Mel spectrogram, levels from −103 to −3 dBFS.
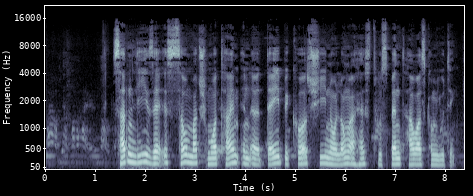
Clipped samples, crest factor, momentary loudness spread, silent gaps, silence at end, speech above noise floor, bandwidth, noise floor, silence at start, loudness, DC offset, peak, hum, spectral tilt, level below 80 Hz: under 0.1%; 20 dB; 9 LU; none; 0.2 s; 28 dB; 16 kHz; -52 dBFS; 0.05 s; -24 LUFS; under 0.1%; -4 dBFS; none; -4.5 dB/octave; -62 dBFS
